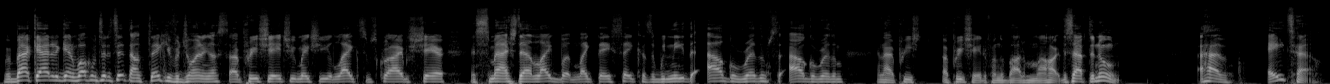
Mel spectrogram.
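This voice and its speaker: A man's voice: medium pitch, quick pace, no room sound, studio quality. A man hosting a casual interview show, upbeat and asking short follow-up questions.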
